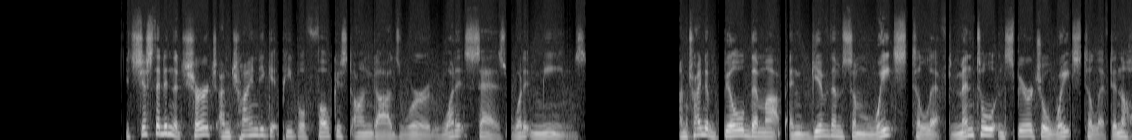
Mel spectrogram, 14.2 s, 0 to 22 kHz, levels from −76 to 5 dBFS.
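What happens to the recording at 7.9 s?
At 7.9 s the speech has a grainy, rough distortion that follows its level, turning gritty on softer sounds and sputtering or dropping out on the quietest parts. It runs through the whole clip rather than starting there. The likely cause is low bit depth without dither: rounding to about 7 bits with no added noise leaves an error that tracks the signal, sitting only about 25 dB below it.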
